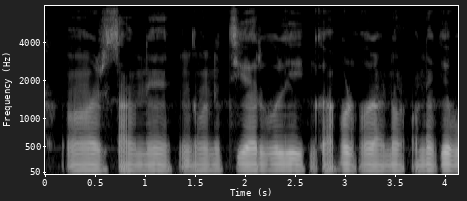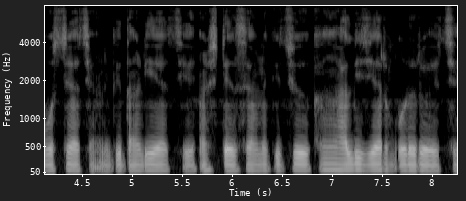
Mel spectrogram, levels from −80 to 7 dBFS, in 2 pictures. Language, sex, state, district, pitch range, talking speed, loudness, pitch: Bengali, male, West Bengal, Paschim Medinipur, 90-95 Hz, 145 wpm, -27 LUFS, 95 Hz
